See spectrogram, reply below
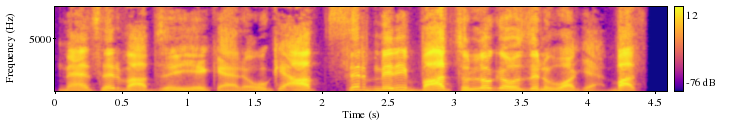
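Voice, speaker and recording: A man's voice: a little high, very animated, moderate pace, fairly bright tone, dry recording, studio quality. A man on a radio prank call, earnestly rambling through a nonsense story.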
